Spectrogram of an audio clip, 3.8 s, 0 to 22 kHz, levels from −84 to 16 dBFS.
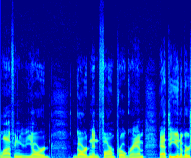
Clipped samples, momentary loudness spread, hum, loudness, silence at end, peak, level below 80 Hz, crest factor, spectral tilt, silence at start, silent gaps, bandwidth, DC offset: under 0.1%; 8 LU; none; -24 LUFS; 0 s; -6 dBFS; -52 dBFS; 18 dB; -6 dB/octave; 0 s; none; 19 kHz; under 0.1%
